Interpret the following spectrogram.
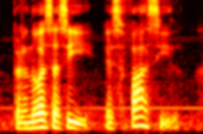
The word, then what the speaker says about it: fácil: Fácil. Muchas veces, the students, like Spanish too, they like to say fácil. Pero no es así. Es fácil. Fácil. The stress is over the A.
